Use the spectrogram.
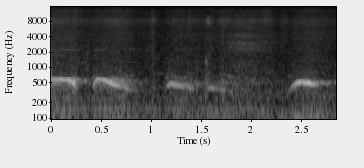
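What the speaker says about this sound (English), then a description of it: "the pigeon going woo woo" A pigeon coos softly outdoors in a peaceful garden, giving a few gentle hooting notes in a loose rhythm, fairly close but faint, alone without talk.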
